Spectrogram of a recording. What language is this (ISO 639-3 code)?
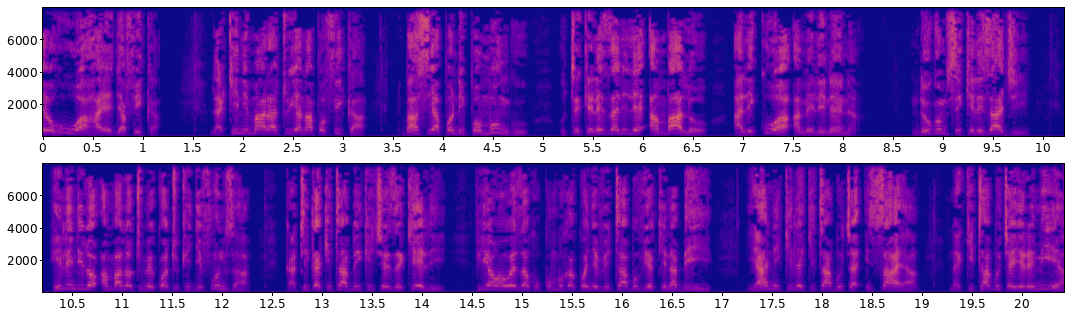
swa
